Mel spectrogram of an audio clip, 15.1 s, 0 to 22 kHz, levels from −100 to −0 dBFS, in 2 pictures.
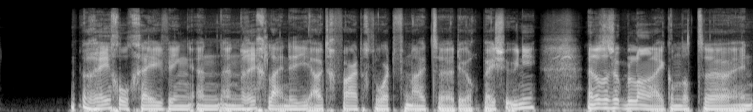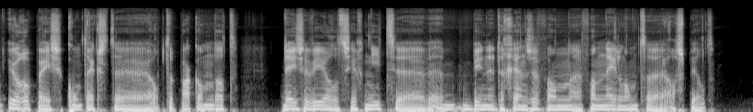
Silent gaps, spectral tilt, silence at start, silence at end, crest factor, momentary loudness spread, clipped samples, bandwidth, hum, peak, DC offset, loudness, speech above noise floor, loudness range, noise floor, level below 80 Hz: none; -5.5 dB/octave; 0.7 s; 0.4 s; 10 dB; 3 LU; under 0.1%; 15 kHz; none; -6 dBFS; under 0.1%; -17 LUFS; 55 dB; 1 LU; -70 dBFS; -24 dBFS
